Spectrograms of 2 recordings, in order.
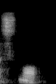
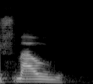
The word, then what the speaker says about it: Smaug: Smaug, who's covering like a giant Smaug. Smaug. – Oh, Smaug. – Yeah. – Not Smaug. – It's actually Smaug.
